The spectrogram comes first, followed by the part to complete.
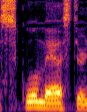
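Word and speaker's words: Scholemaster: he was a a school master named roger ascom a-s-c-h-a-m roger ascom and he published a book that was called the school master the school master it's spelled s-c-h-o-l-e-m-a-s-t-e-r it looks like scole master that was roger askham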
